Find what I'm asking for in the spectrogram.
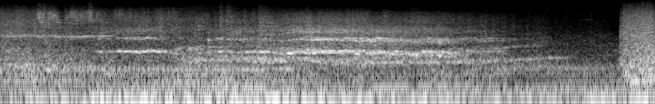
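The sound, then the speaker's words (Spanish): A car swerves sharply and skids, its tires squealing in a loud, sustained screech with shifting tonal whines over a broad rush of noise, lasting the whole clip with no voices. “Walter da volantazos tratando de desplazar a David.”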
